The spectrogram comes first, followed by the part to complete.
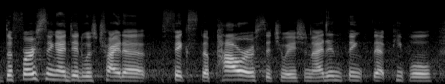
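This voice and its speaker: A woman's voice: on the low side, fairly even intonation, normal speed, a bit bright, clear, resonant tone. A woman in her thirties from the Chicago area, answering interview questions in an earnest, reflective way with many fillers and restarts. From United States (Chicago area). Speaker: startup founder, guest.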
